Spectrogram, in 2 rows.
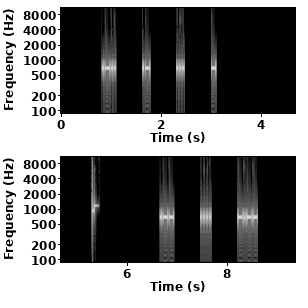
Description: Morse code, heard as a keyed tone, about 37 wpm, spaced as for 14 wpm, 690 Hz. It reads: LAST WHY
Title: 6x Character Spacing - Top 300 Words - 40wpm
